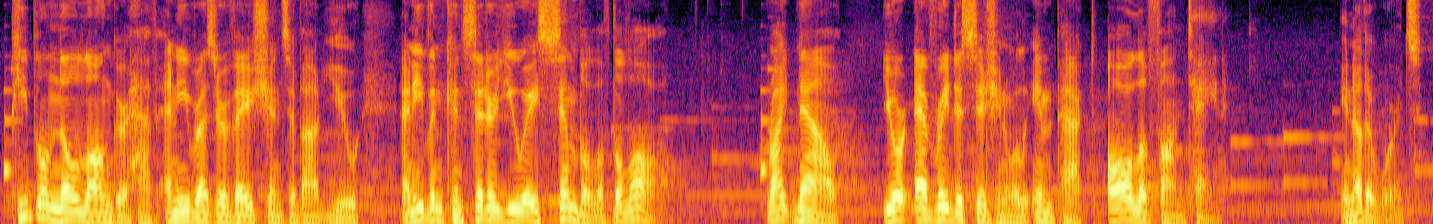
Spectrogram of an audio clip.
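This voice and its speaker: A man voicing a confident, easygoing prison warden in a video game, speaking in a relaxed, persuasive, assured way. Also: fairly low pitch, long reverb tail, lightly acted.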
